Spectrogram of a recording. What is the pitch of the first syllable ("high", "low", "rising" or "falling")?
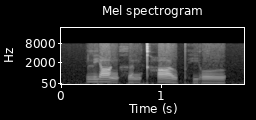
falling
